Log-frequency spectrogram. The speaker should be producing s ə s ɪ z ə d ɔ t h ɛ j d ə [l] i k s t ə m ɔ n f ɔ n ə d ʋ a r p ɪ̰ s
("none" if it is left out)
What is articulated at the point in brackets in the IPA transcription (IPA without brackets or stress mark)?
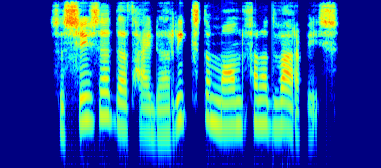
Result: r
